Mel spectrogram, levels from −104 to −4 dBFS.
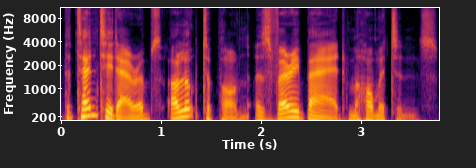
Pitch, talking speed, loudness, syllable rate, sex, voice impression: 120 Hz, 160 wpm, -21 LUFS, 5.2 syllables/s, male, very masculine, very adult-like, middle-aged, very thick, slightly tensed, slightly powerful, slightly bright, slightly soft, slightly clear, slightly fluent, slightly cool, slightly intellectual, slightly refreshing, sincere, calm, mature, slightly friendly, reassuring, wild, slightly lively, kind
